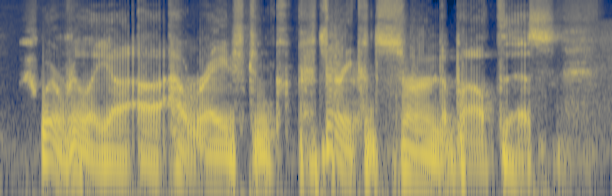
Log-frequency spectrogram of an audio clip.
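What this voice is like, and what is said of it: Imitates another person's voice. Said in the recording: “Was that a particular Republican you were impersonating there? ... Yeah, the whole damn party. ... Now, that was Darren Bailey.”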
